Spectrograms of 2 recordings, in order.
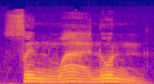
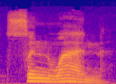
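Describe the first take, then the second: First: Sinwanun slow, with the extra nun clearly added at the end; with tanween. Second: Sinwan, ending flat on the first n with no extra nun; clipped Sinwan to show the missing sound; contrast without tanween. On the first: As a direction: stretch Sinwanun to show the tanween. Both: Shown as a demonstration. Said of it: "As opposed to Sinwan".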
